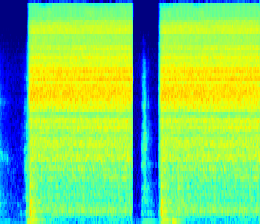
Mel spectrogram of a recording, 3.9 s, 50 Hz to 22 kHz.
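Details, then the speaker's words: 1950s Vixen spark plug cleaner and tester, air blow-off after sandblasting a plug: two sharp bursts of loud, even hissing air, about two seconds then a short one, cutting off cleanly; the plug came out clean. "It's supposed to clean it off. Take a look at it. And it did, blasted it clean."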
